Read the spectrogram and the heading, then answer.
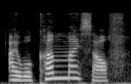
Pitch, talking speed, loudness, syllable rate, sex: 230 Hz, 185 wpm, -18 LUFS, 4.4 syllables/s, female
